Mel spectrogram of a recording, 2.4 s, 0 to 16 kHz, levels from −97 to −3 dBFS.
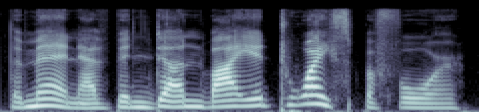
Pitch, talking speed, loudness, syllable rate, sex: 185 Hz, 225 wpm, -19 LUFS, 5.3 syllables/s, female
